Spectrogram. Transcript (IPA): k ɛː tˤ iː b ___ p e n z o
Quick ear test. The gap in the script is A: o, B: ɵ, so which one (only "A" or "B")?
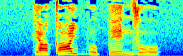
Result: A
